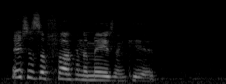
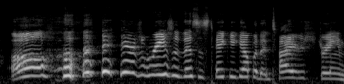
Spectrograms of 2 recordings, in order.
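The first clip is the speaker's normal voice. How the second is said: laughing; 7 semitones higher, 9 dB louder than usual. Real, not acted. Laughs at the post.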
